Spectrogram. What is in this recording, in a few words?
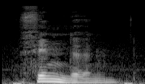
"vinden", Dutch; 'to find'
